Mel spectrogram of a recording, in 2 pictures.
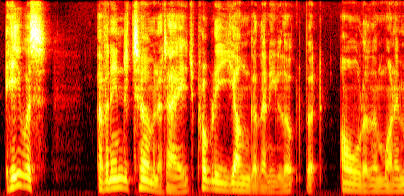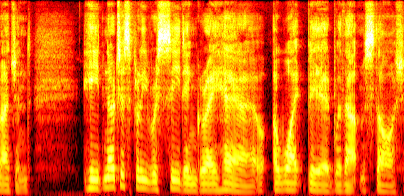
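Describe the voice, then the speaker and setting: A British man reading a first-person short story aloud in a measured, expressive way with dry, wry humour. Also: deep voice.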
